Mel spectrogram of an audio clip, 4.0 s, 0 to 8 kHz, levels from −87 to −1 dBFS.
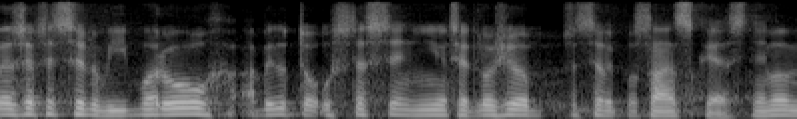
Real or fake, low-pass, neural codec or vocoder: fake; 7.2 kHz; codec, 16 kHz, 0.8 kbps, ZipCodec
